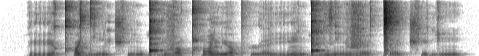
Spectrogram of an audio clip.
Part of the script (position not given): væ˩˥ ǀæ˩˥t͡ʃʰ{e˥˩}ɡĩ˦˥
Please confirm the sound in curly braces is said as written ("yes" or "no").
yes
